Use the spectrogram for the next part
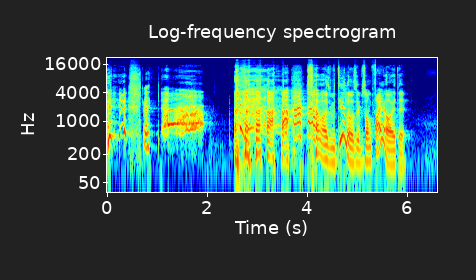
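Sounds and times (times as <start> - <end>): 
speech: 0.8 - 1.2, 2.6 - 6.0
person vocally imitating screams of mating turtles: 1.1 - 2.0
laughter: 2.6 - 4.3.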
